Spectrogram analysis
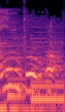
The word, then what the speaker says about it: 인도: 이제 제가 인도 그러잖아요. 근데 이제 인디아는 영어식 표현이고요. 이제 인디아를 한국어로 발음할 때 인도라고 합니다. 아, 인도.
